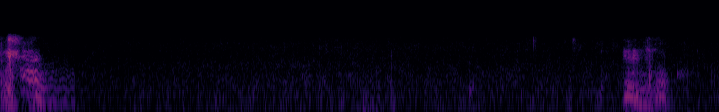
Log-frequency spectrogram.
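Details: Husky puppies giving a short, high whimpering yelp at the start, then a second brief whine near six seconds, with quiet indoor hiss between the calls.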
